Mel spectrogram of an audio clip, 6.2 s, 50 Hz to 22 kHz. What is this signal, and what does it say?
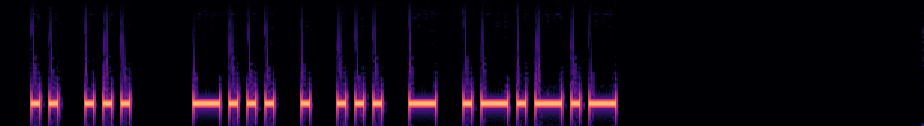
Morse code, heard as a keyed tone, about 20 wpm, 700 Hz. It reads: IS BEST.
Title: Sentences with 2-Word Phrases - Spoken Beginning - 20wpm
